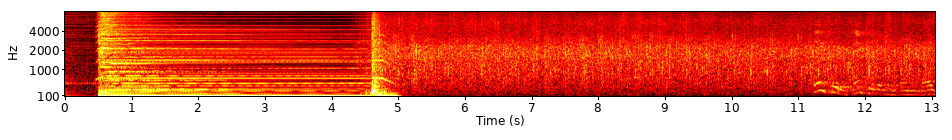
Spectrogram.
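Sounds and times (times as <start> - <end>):
sustained musical chord: 0.5 - 5.1
audience applause welcoming two podcast hosts: 4.5 - 13.0.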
